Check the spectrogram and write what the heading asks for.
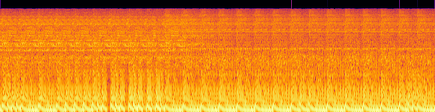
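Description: Splittercore (extreme speedcore) electronic music, very loud: a relentless rapid stream of distorted kick drums, several per second, under a harsh wall of high noise. About a second in, the kicks briefly quicken into a blurred roll before the steady pattern returns.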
